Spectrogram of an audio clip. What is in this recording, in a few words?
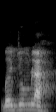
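"berjumlah", Malay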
